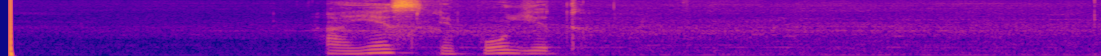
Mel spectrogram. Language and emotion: Russian, neutral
